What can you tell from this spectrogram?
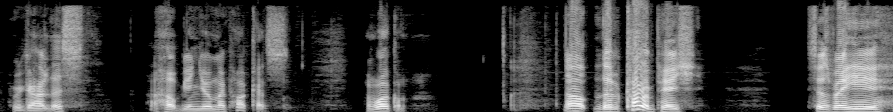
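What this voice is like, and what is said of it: Strong foreign accent. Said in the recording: “Probably you guys won't understand what I say because of my accent. Yes, I'm from a far away land”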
